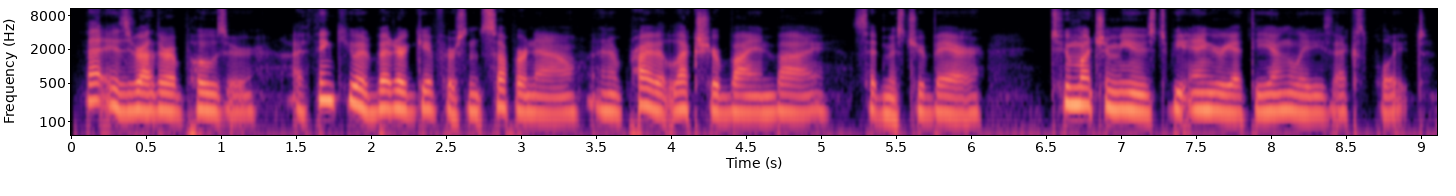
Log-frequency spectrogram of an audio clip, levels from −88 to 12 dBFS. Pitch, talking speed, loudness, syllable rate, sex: 165 Hz, 235 wpm, -20 LUFS, 6.0 syllables/s, female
